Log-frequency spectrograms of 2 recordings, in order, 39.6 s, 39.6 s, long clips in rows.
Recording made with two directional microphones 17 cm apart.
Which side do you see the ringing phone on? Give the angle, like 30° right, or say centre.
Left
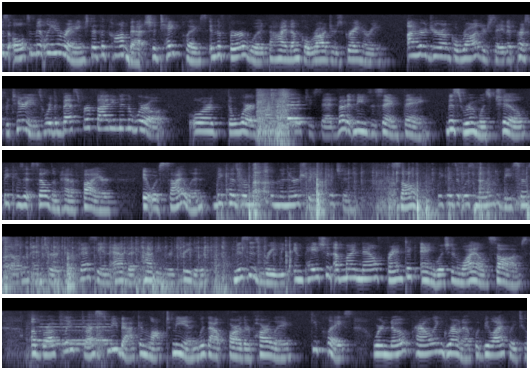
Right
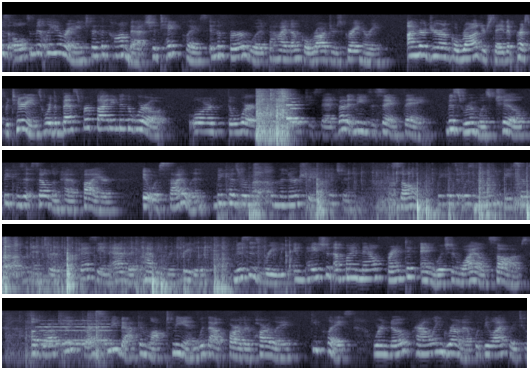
70° right.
